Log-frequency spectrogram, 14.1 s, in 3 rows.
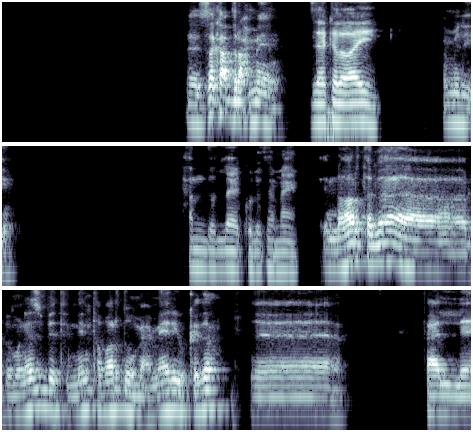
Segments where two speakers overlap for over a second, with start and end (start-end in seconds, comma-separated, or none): none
